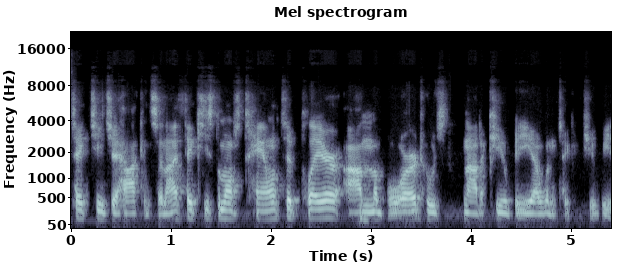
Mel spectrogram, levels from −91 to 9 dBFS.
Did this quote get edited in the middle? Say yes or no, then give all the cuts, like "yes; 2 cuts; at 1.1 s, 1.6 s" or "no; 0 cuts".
no; 0 cuts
